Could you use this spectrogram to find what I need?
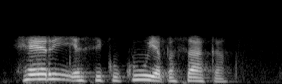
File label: easter swahili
